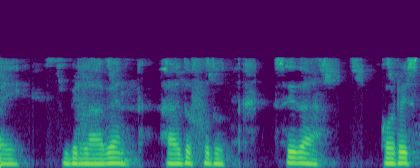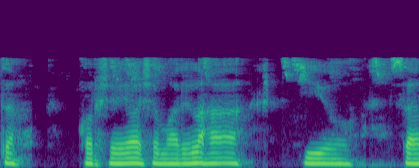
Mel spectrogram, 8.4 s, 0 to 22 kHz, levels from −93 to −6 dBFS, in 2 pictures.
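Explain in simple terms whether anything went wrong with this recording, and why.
Nothing went wrong with this speech recording. Listening through it, no technical problem can be heard at any point, so there is no fault to explain.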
